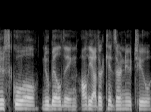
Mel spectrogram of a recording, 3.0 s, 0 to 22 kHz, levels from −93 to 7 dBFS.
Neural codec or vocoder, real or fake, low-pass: vocoder, 22.05 kHz, 80 mel bands, WaveNeXt; fake; 7.2 kHz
